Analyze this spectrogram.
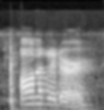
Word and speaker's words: auditor: Auditor. Auditor. Yeah, something to remember the T about... It sounds like D. Yeah, so when you see the T in between two vowels, it usually sounds like a D.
